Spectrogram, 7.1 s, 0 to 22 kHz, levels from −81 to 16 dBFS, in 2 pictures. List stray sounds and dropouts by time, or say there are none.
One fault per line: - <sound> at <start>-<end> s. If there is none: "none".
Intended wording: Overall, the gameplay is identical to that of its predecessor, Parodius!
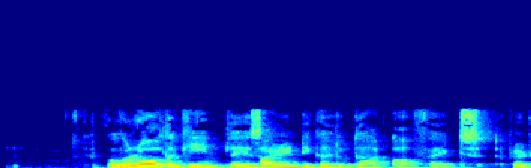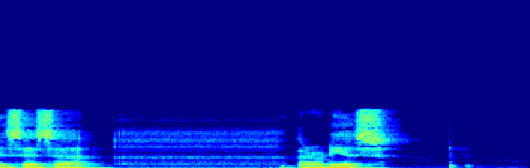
none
